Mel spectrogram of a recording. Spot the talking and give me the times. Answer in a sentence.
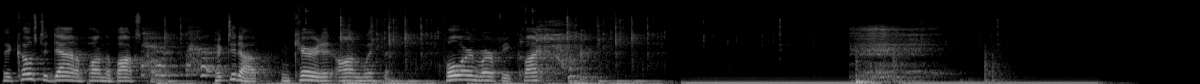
You can hear the talking from 0.0 to 5.4 s.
